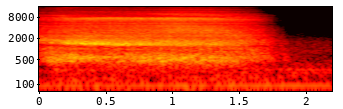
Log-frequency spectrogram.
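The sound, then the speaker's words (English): A person breathing in deeply during a guided meditation, one long, steady airy inhale that stops abruptly after under two seconds, leaving faint quiet. “And I'm going to breathe it in, just feel it fully.”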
